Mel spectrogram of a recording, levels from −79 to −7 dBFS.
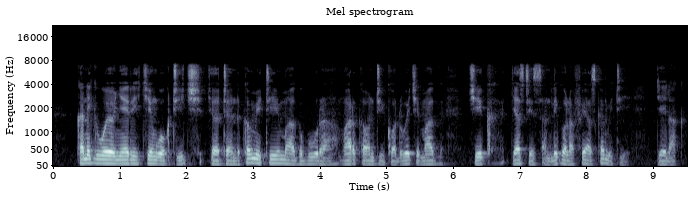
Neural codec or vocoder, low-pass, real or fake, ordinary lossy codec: none; 7.2 kHz; real; none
